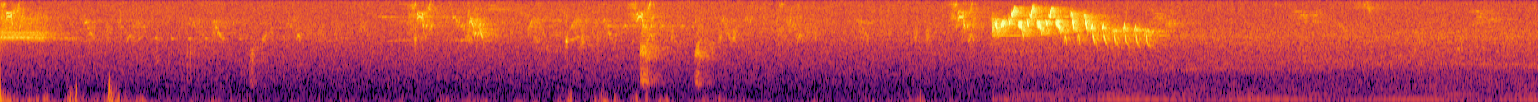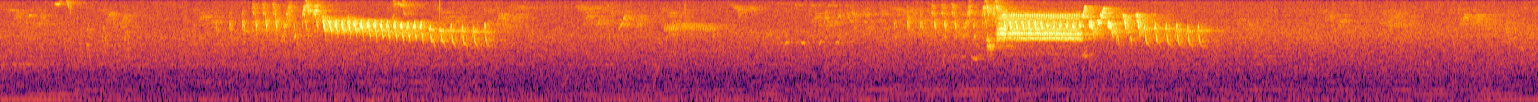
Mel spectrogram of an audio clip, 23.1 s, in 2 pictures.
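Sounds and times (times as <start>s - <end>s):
songbird trilling: 0.0s - 0.6s, 7.4s - 8.7s, 18.4s - 20.6s.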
